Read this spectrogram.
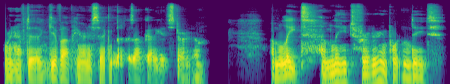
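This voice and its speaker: A middle-aged man in a home gym talks his way through his workout in a casual vlog. His voice sits low and gravelly. He chats to viewers and mutters to himself, a little flustered as he gets set up. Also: fairly quick, darkish tone. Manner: chatty, self-talking, flustered by equipment trouble. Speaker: fitness vlogger.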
